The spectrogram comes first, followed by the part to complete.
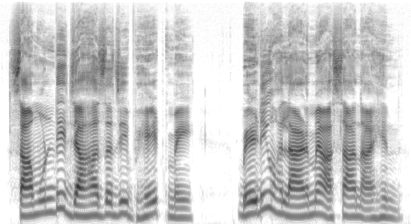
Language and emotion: Sindhi, neutral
